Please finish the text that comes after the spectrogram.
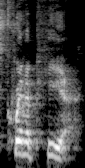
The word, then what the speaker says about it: Quinnipiac: I'm not trying to spell it. Well, Yes. I'm sorry. It's Quinnipiac.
